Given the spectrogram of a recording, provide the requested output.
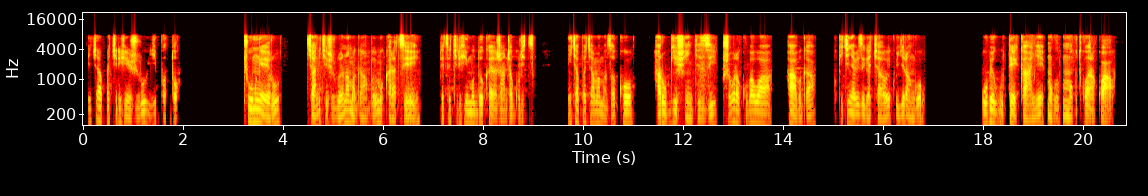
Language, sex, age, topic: Kinyarwanda, male, 25-35, finance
